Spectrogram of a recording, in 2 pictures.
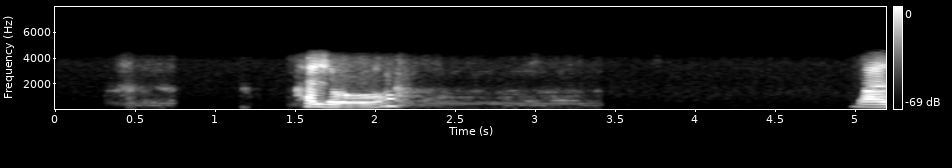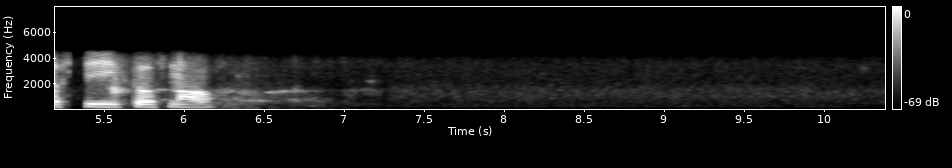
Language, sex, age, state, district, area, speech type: Dogri, female, 45-60, Jammu and Kashmir, Reasi, rural, conversation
